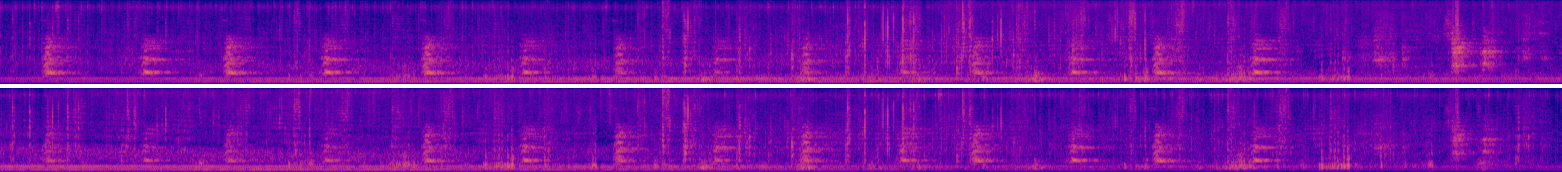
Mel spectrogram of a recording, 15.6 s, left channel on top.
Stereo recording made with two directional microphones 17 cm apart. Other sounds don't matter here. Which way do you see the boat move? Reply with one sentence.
In this clip you hear the boat go from the right side to the left.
